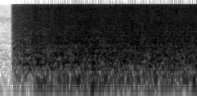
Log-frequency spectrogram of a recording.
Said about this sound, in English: Residents woke up to see this. Just pouring into the home. Water gushing into their yards and homes. I saw the water freaking out all over. I said, wow, it's end of the world or something.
